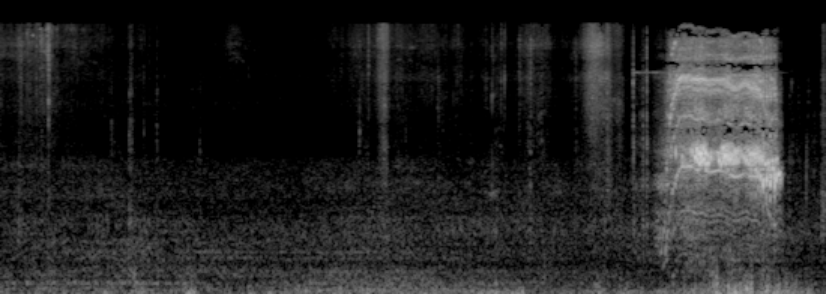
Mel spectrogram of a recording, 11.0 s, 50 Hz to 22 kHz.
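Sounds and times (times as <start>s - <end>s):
electric motor whine: 8.4s - 10.4s.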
